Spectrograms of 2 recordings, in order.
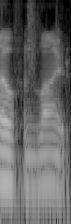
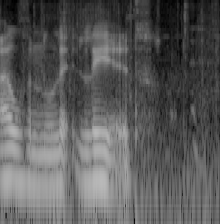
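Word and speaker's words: Elfen Lied: Elfin Lied is definitely pronounced Elfin Lied, right? It's not Elven Lied. Elfin Lied or something, is it?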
